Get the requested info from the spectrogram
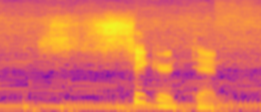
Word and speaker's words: Sigurdsson: The last name is S-I-G-U-R. Keep going. D-S-S-O-N. And how do you say that? – Sigurdsson. – Sigurdsson.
